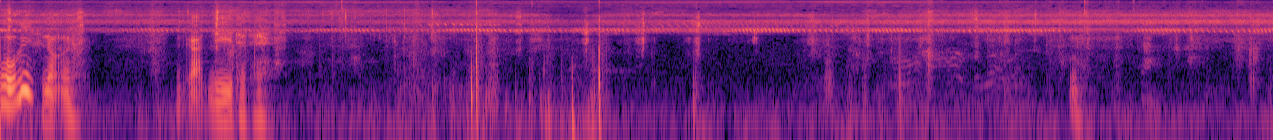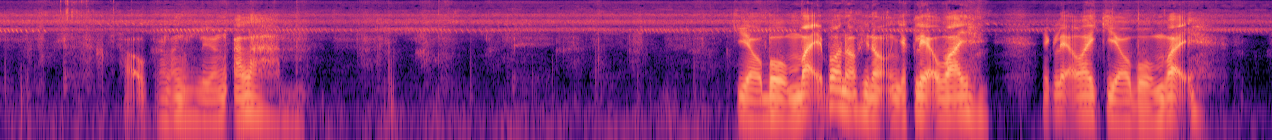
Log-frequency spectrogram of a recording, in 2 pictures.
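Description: A boy's footsteps swish through tall grass.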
